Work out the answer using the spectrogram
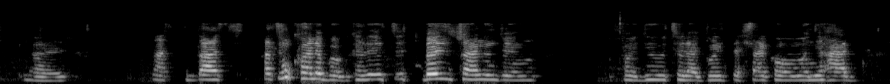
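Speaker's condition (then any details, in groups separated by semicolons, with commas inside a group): Cerebral palsy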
